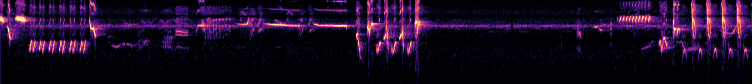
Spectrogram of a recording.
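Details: Sikatan londo flycatcher in strong song: a rattling burst of repeated notes, thin sliding whistles, then rapid high staccato chirps, over a continuous high tone.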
